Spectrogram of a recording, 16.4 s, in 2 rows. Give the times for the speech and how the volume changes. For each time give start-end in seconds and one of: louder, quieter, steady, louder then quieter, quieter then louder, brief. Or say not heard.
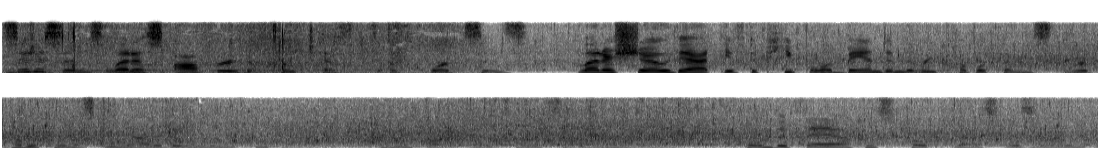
0.0-16.4 quieter then louder.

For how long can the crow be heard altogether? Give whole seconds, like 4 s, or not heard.
not heard.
